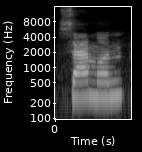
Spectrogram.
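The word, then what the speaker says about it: salmon: काम पाम सैमन और यह है बाम यह है आमंड क्या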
